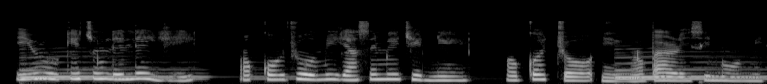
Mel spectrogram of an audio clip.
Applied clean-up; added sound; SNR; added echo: neural mask model RNNoise.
